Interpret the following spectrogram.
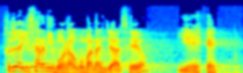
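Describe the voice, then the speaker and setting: A man's voice: a little high, expressive, moderate pace, a bit bright. A man in his forties preaching a sermon, telling stories and acting out quarrels in quoted voices. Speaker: pastor. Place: church sanctuary. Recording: echoey church hall.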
